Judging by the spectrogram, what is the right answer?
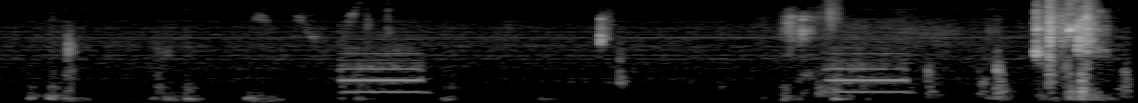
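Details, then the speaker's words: Seagate Barracuda external hard drive after a PCB swap: two short steady beeps about two seconds apart with no motor spin-up; drive fails to spin up, recovery unsuccessful; owner suspects the drive itself, not the PCB, is burnt. "well it's beeping our recovery is unsuccessful"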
